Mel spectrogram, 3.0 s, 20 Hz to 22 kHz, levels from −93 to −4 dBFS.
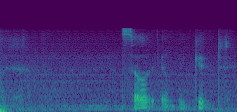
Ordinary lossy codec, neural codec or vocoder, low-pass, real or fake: none; codec, 16 kHz, 0.7 kbps, FocalCodec; none; fake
